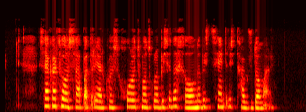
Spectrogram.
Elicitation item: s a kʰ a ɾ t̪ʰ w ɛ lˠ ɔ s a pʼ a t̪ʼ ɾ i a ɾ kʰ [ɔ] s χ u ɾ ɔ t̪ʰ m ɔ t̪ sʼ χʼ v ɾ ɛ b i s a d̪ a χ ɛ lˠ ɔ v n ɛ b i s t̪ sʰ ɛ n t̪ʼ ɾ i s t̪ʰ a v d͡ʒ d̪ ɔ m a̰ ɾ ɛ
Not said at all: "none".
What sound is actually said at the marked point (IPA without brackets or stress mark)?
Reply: ɔ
